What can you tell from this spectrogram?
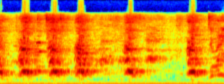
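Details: Shelter dog performing a trick on command, giving five short, tonal, squeaky yips in uneven succession, each a brief clear note, while a woman's encouraging voice urges it to do it again.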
